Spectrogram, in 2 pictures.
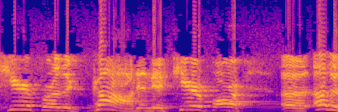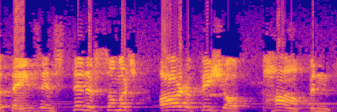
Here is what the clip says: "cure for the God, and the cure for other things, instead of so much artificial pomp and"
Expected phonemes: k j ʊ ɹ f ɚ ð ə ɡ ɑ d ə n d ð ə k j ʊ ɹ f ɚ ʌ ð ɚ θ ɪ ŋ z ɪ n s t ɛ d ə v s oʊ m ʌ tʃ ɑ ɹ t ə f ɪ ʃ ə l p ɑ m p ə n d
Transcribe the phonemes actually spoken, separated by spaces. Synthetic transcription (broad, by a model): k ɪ ɹ f ɚ ð ə ɡ ɑ d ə n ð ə k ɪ ɹ f ɚ ʌ ð ɚ θ ɪ ŋ z ɪ n s t ɛ d ə v s oʊ m ʌ tʃ ɑ ɹ t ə f ɪ ʃ l p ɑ m p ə n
